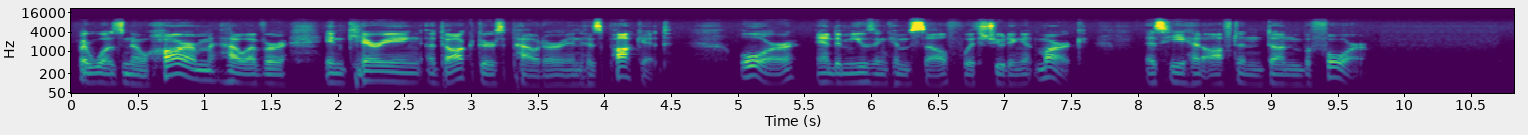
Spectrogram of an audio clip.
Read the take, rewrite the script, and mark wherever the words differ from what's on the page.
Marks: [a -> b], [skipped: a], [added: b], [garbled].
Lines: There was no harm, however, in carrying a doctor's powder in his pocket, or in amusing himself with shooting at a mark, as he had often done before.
There was no harm, however, in carrying a doctor's powder in his pocket, or [in -> and] amusing himself with shooting at [skipped: a] mark, as he had often done before.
